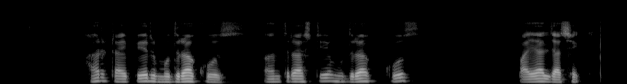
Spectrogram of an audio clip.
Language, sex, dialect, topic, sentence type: Magahi, male, Northeastern/Surjapuri, banking, statement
